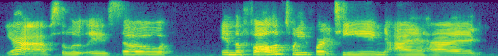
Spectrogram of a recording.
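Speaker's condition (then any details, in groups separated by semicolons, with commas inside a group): Cleft lip and palate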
